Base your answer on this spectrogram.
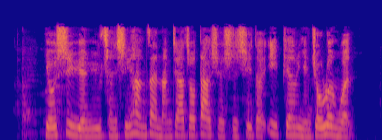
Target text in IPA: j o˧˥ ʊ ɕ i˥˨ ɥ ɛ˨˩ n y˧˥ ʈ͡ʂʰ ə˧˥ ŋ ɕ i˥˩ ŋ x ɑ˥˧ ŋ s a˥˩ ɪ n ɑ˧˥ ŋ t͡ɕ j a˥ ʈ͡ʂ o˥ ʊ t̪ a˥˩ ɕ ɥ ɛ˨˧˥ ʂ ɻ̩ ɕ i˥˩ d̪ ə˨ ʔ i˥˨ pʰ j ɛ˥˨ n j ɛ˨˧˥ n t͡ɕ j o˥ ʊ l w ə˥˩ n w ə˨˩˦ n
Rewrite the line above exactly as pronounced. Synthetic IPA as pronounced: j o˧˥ ʊ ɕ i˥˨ ɥ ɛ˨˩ n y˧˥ ʈ͡ʂʰ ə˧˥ ŋ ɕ i˥ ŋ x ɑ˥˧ ŋ t͡s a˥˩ ɪ n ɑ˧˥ ŋ t͡ɕ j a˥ ʈ͡ʂ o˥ ʊ t̪ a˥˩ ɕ ɥ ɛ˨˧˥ ʂ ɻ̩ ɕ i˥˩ d̪ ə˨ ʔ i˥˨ pʰ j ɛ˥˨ n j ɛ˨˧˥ n t͡ɕ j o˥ ʊ l w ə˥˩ n w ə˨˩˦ n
